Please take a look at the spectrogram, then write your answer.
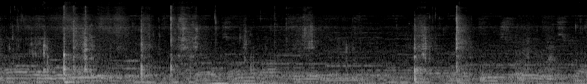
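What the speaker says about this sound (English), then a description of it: "So now we will mix this and keep it aside until we do the rest of the things. Mix it nicely." A spoon mixes a honey mixture in a bowl for plum pudding, making scattered clinks and scraping taps against the bowl over a faint tonal background, close and fairly quiet, with no talking.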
